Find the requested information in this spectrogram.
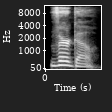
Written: virgo

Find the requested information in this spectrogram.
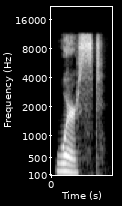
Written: wurst

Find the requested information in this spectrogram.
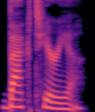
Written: bacteria

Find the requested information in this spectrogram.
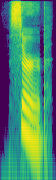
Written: serb

